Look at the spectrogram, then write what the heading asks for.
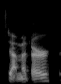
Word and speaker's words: Demeter: She is the daughter of Demeter or Demeter, depending on who you are and how you want to pronounce it. I think the correct pronunciation is Demeter, which I don't like, but that's beside the point.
